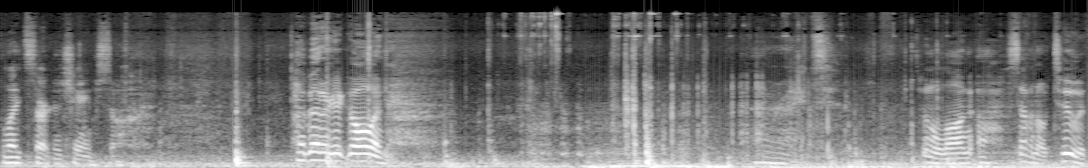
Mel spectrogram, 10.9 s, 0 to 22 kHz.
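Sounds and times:
speech: 0.0s - 1.6s, 2.9s - 4.2s, 9.2s - 10.8s
manual car engine cranking and starting: 2.6s - 10.8s
car ignition keys jingling and clicking: 5.1s - 7.8s.

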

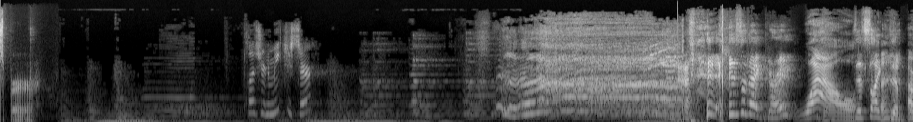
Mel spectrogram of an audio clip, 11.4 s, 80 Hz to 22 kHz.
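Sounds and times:
speech: 0.1s - 0.6s, 3.1s - 4.1s, 5.2s - 7.4s, 8.5s - 11.3s
man screaming in a played movie clip: 6.2s - 8.6s
laughter: 8.2s - 9.3s.

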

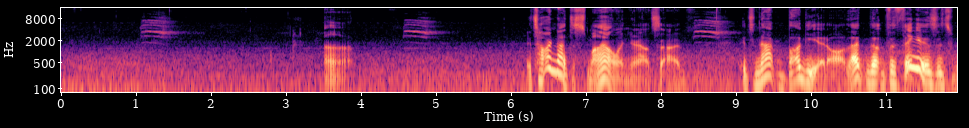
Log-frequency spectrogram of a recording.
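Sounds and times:
steady low outdoor rumble: 0.0s - 11.9s
birds calling in the woods in mild weather: 1.0s - 3.7s, 4.4s - 5.3s, 7.7s - 9.1s
speech: 3.5s - 4.0s, 6.2s - 8.5s, 9.1s - 11.9s.

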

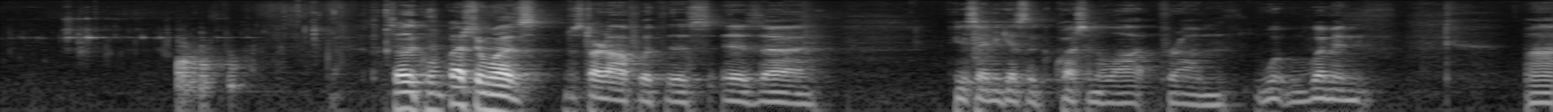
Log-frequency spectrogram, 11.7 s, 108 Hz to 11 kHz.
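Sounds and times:
glasses clinking together in a toast: 0.0s - 2.4s
speech: 2.9s - 6.2s, 7.2s - 10.4s, 11.4s - 11.6s.

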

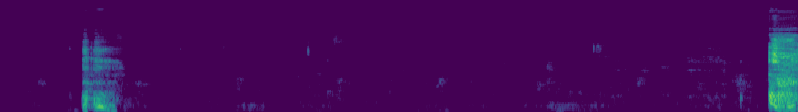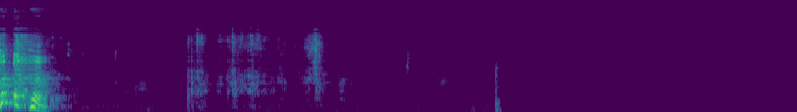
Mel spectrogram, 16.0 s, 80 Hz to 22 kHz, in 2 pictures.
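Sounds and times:
rough cough: 0.8s - 1.3s, 7.7s - 8.6s
throat clearing: 0.8s - 1.3s.

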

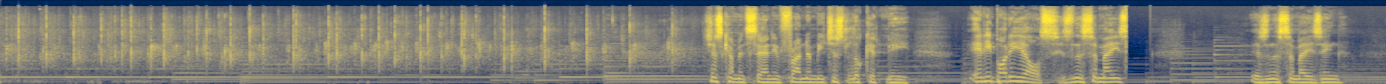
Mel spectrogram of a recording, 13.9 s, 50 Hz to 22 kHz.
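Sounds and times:
crowd applauding: 0.0s - 8.6s
speech: 7.1s - 11.3s, 12.6s - 13.6s.

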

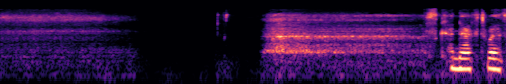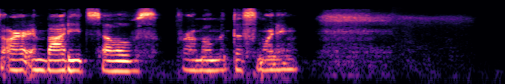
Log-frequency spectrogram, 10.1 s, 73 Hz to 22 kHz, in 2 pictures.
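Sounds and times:
deep breathing during a guided pause in a worship service: 0.0s - 1.7s, 2.6s - 4.3s, 8.2s - 10.1s
speech: 4.5s - 8.6s.

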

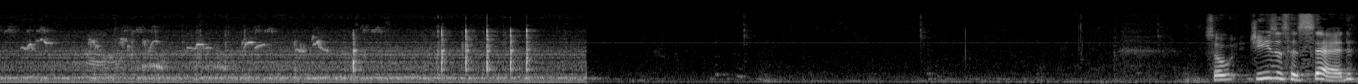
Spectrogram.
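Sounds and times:
acorn woodpeckers calling at a communal acorn store in a tree: 0.0s - 5.8s
steady low hum: 0.0s - 13.5s
sharp wooden taps: 4.4s - 5.4s
speech: 12.1s - 13.5s.

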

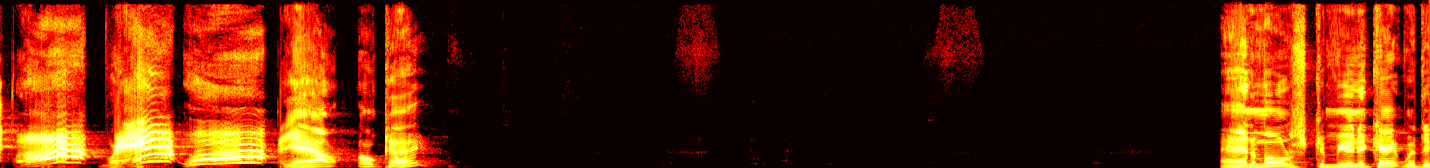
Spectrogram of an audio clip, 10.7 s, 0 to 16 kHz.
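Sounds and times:
parrot squawking: 0.0s - 2.2s
speech: 0.1s - 1.1s, 2.2s - 3.2s, 9.2s - 10.7s.

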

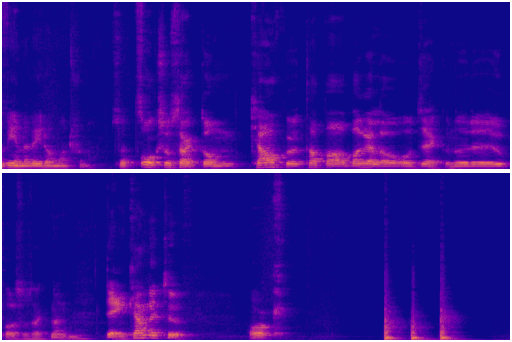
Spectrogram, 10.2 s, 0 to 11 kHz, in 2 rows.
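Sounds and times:
speech: 0.0s - 7.0s, 7.6s - 8.0s
knocking on a wooden table: 8.9s - 9.7s.

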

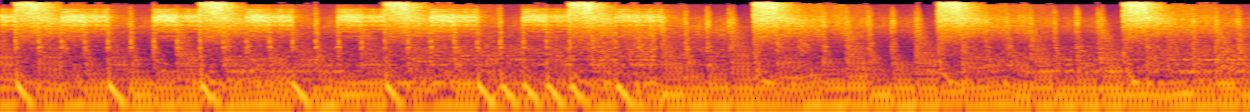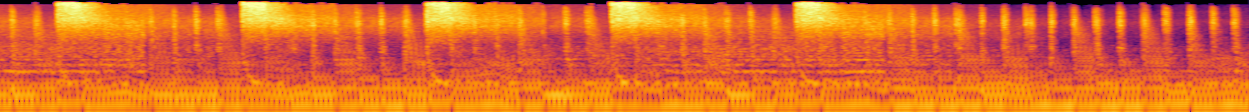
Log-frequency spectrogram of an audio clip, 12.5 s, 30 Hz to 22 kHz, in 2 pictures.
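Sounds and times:
loud steady beat-driven music track: 0.0s - 12.4s.

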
